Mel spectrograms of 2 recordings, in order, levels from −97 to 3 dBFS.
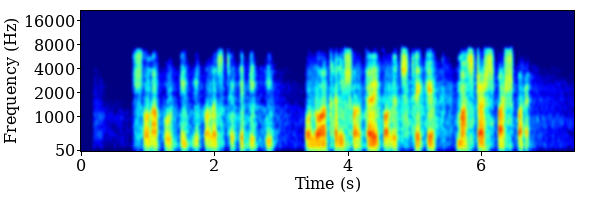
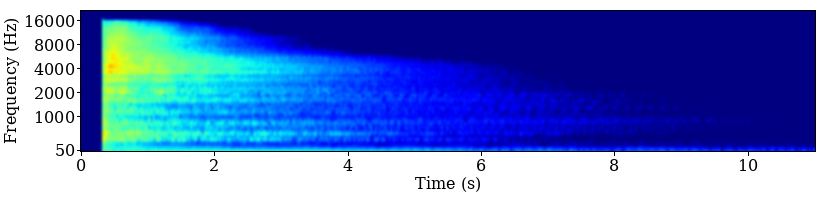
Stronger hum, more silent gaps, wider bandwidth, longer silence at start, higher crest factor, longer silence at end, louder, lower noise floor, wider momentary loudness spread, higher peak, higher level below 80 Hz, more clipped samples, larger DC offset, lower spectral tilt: neither; neither; second, 7.4 kHz vs 16 kHz; first, 0.8 s vs 0.3 s; second, 20 dB vs 28 dB; second, 0.7 s vs 8.25 s; about the same, -22 LUFS vs -22 LUFS; second, -77 dBFS vs -83 dBFS; second, 16 LU vs 27 LU; first, -2 dBFS vs -6 dBFS; about the same, -66 dBFS vs -66 dBFS; neither; neither; first, -4 dB/octave vs 2.5 dB/octave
